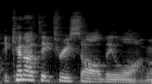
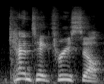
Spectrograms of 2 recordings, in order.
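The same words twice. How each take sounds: First: "cannot" stressed, voice dropping lower. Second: "can" hit higher and louder; stress on can. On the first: Owner warning customers, stressing "cannot". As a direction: lean on "cannot" to answer the "can". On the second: Owner contrasting trucks, stressing "can". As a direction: punch "can" to set up the contrast. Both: Shown as a demonstration. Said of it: "I can't harp on it enough".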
